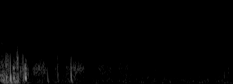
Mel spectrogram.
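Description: Lip balm stick rubbed across the lips close to the phone's microphone, giving a short cluster of soft rubbing and lip noises in the first second, then quiet room tone.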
